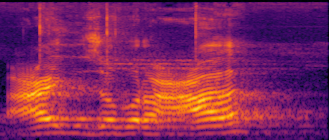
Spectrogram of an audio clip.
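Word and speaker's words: عَ: Ain zabar a. Goin zabar go. My dear students, you have to pronounce ain from middle of the throat.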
